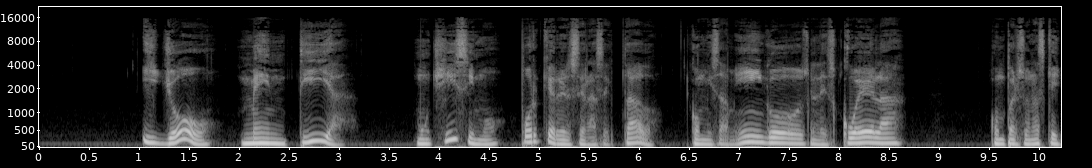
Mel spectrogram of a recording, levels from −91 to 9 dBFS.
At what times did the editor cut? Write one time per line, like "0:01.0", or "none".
0:04.7
0:06.3
0:07.7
